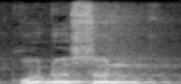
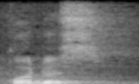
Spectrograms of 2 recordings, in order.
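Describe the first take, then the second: First: The word ends with an extra -un syllable. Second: The word ends on a bare consonant sound. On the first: "Seperti Kudusun" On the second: "dibaca Kudus"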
